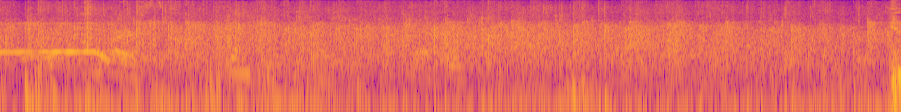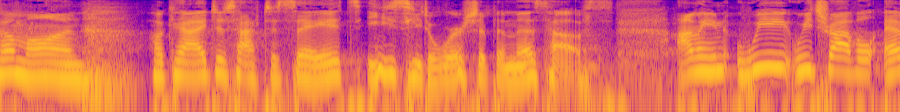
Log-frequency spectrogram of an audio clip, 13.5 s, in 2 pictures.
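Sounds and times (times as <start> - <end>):
audience applause: 0.0 - 6.8
speech: 6.8 - 13.4.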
